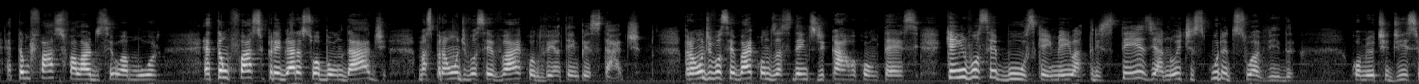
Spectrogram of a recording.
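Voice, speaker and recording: Brief: Brazilian Portuguese-accented woman, fairly high voice, emphatic church testimony storyteller. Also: brisk. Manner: emphatic, dramatic storytelling with rhetorical questions. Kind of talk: preached personal testimony.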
